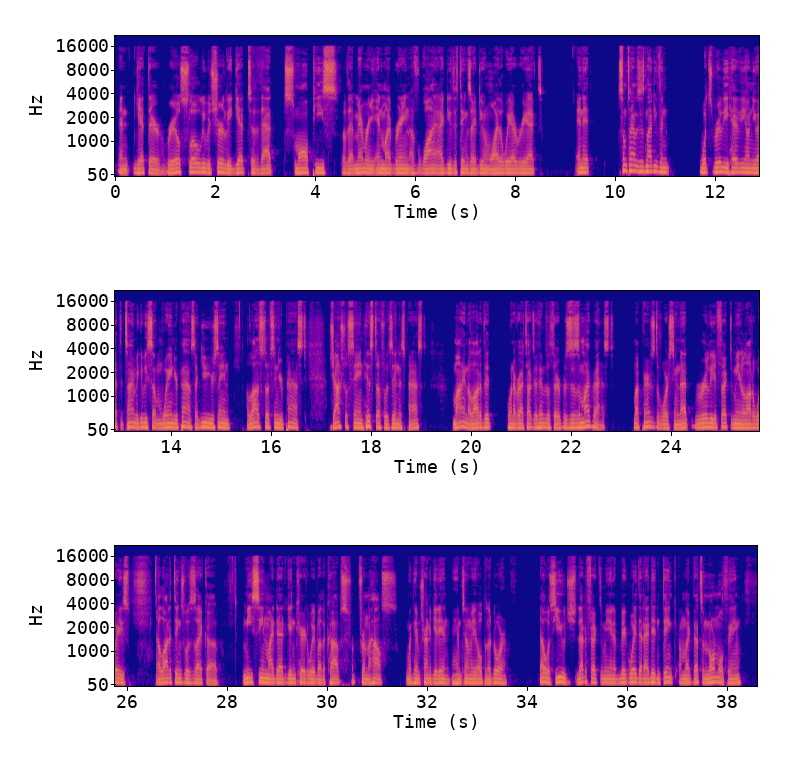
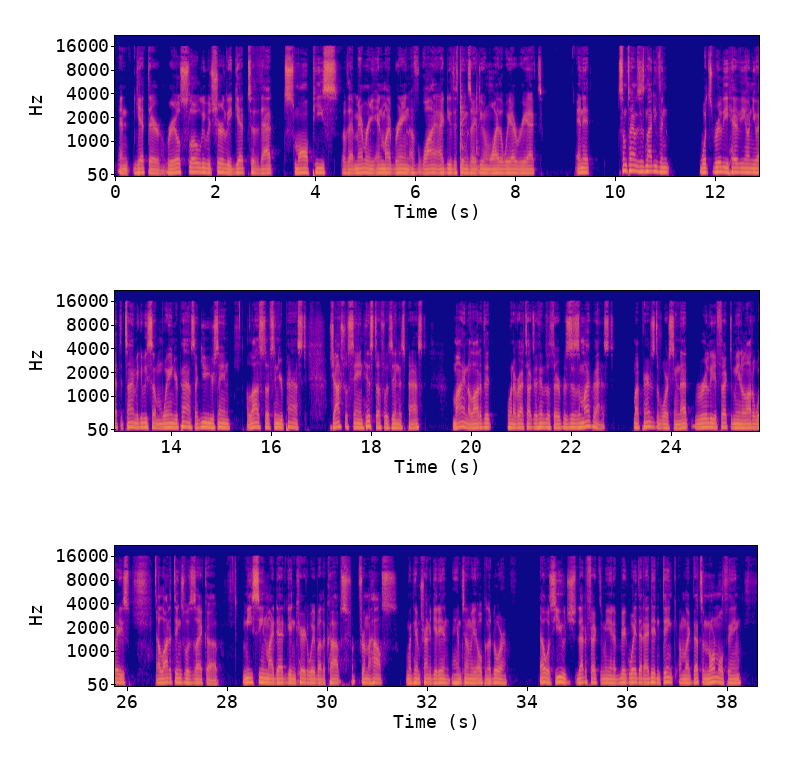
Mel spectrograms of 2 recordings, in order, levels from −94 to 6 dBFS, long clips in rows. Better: first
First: none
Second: footsteps; noticeable; at 7 s; peak 9 dB below the speech

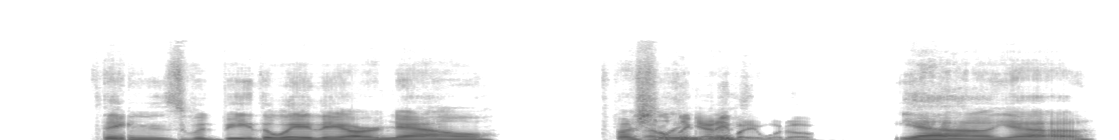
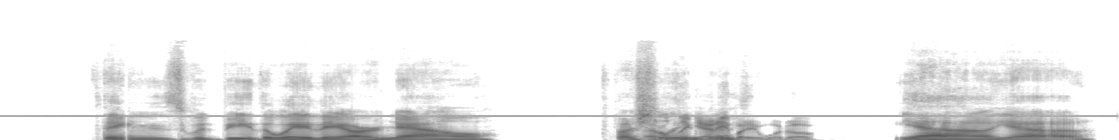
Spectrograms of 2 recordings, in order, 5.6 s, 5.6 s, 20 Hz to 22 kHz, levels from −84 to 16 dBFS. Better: first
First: none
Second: high-pitched whine; faint; throughout; 4 kHz, 25 dB below the speech

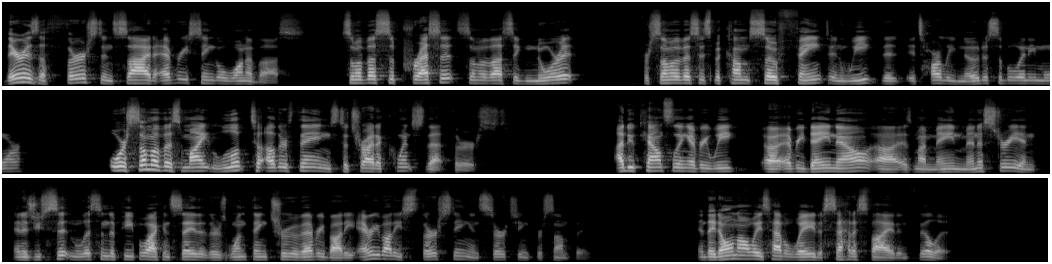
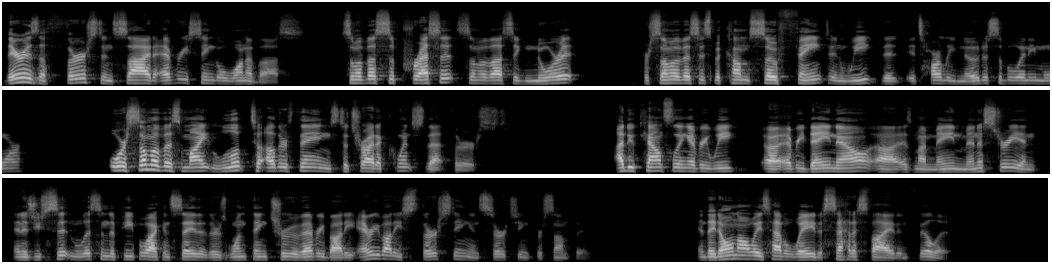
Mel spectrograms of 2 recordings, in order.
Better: neither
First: none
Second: none

